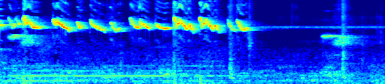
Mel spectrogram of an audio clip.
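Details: A caged lure Japanese white-eye delivers moderate 'líu' song aimed at exciting wild birds: a three-second run of bright, high, wavering chirps, each slurring down, followed by quiet and one lower buzzy note.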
